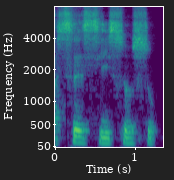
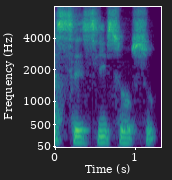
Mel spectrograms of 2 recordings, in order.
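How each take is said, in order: First: The s is apical, as in northern Spanish. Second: The s is dental, as in Latin American Spanish. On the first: The speaker calls it wrong. "c'est pas ça" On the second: The speaker calls it right. "mais ça, c'est si, so, so"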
